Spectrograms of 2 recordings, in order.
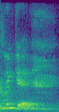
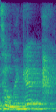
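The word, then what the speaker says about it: Tlingit: clink it but um as a Fort Lewis professors pronounce it to link it correct way to do that apparently so like they got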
